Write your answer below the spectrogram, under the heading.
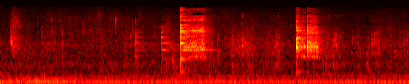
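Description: A metal spoon scraping on a ceramic dinner plate while scooping rice and squash, in two short scrapes, about three and five seconds in, over a low steady hum.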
